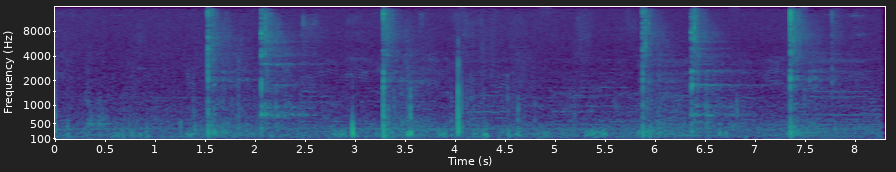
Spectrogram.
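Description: Wooden pickleball paddle hitting a hollow plastic pickleball, with the ball bouncing on a hardwood gym floor: about six sharp knocks, some in pairs half a second apart, each ringing briefly in the gymnasium's echo.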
